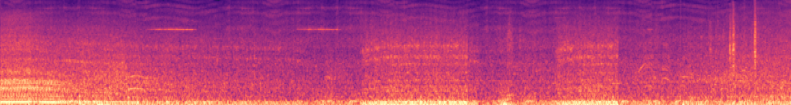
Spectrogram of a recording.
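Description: A car engine rumbles low as the car drives along.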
